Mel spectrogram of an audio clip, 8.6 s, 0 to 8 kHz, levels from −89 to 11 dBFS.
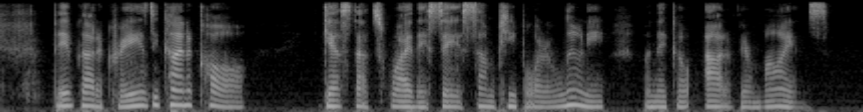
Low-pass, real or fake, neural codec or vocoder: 7.2 kHz; real; none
